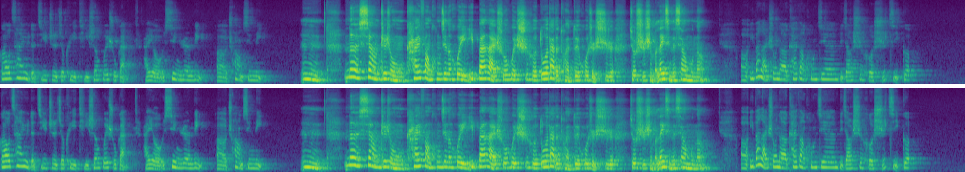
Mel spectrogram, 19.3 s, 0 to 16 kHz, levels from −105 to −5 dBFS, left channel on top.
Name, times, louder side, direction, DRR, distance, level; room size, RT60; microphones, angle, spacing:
voice 1, 0.0-2.6 2.9-4.1 4.3-5.3 14.5-18.2, right 3 dB, 70° right, 5 dB, 0.7 m, -30 dB
voice 2, 6.0-14.1, left 2 dB, 30° left, 7 dB, 1.0 m, -20 dB
19.0 x 12.0 x 3.0 m, 0.80 s
head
